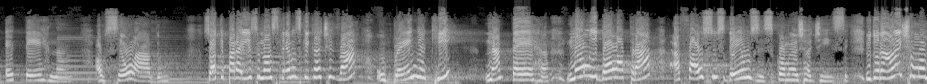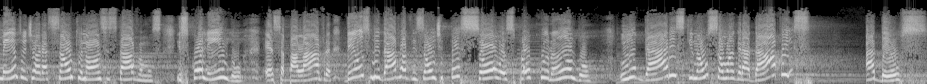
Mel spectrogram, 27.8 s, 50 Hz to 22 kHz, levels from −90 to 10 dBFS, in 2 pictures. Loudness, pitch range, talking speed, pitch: -7 LUFS, 255-370 Hz, 115 wpm, 320 Hz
